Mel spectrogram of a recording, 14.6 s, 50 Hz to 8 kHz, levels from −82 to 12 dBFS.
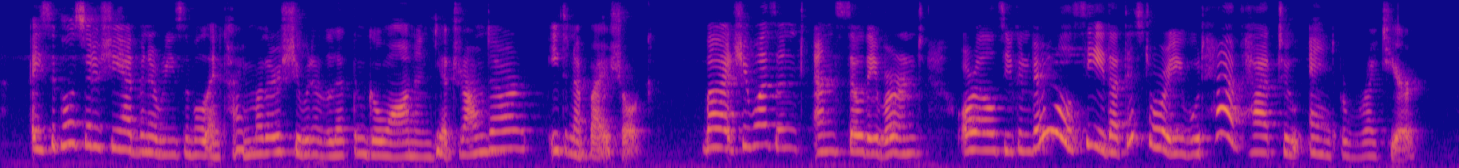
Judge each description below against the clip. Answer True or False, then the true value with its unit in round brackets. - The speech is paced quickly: True (235 wpm)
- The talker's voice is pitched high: True (250 Hz)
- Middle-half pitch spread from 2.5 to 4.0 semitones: False (5.2 semitones)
